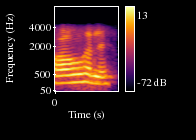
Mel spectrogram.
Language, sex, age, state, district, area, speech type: Odia, female, 30-45, Odisha, Sambalpur, rural, conversation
